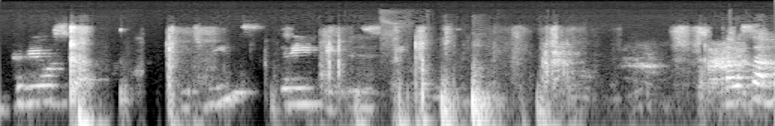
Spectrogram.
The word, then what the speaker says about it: Grüße: It's double S, beta sign here, and U with umlaut with those 2 dots. So we pronounce it as Grüße, which means greetings.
